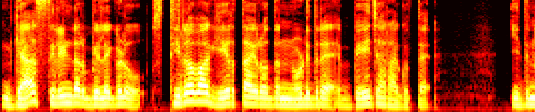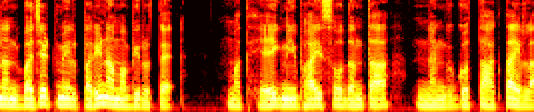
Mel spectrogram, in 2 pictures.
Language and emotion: Kannada, sad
